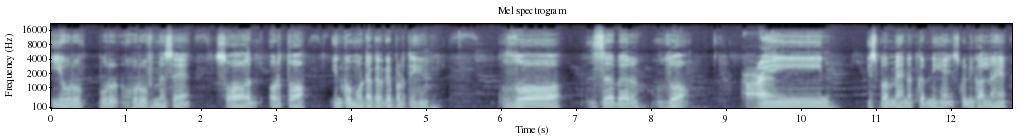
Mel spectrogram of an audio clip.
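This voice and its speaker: Male reading teacher, gravelly voice, slow repetitive letter drills. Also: mid-range voice, little pitch movement, a little mellow. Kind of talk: spelling lesson, drilling Arabic letters.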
